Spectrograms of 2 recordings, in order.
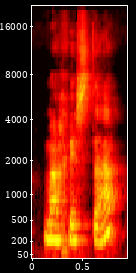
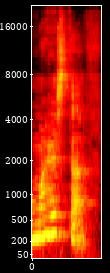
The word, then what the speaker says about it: majestad: No espanhol da Espanha, eles dão ainda uma pronunciadinha nesse D, se eles quiserem, tá? Existe gente que pronuncia e existe gente que não. Então, poderia ser dito majestad ou majestad.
